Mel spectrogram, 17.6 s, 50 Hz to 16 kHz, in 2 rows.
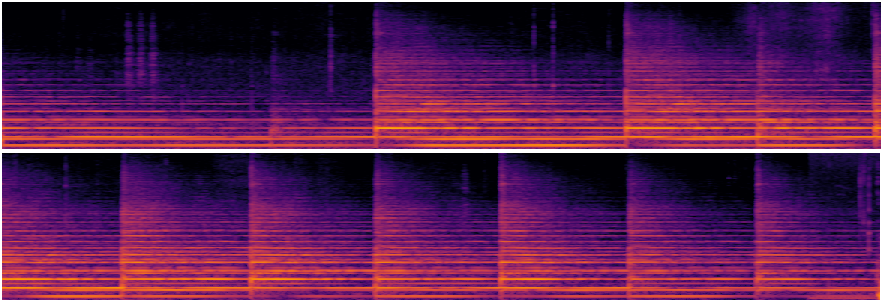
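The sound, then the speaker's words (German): A single church bell tolls steadily at 3 p.m., struck about every two and a half seconds, each deep ring blooming and lingering into the next with a long, resonant hum; no voices. It rings every day at the Protestant Church of Reconciliation at the Dachau concentration camp memorial in Germany, sounding over the grounds of the former camp. “15 Uhr an jedem Tag läutet diese Glocke.”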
